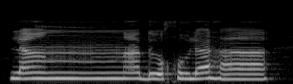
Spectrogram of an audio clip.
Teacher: نون ساکن کے بعد نون آ رہا ہے اور یہاں پر ہم غنہ ادا کر رہے ہیں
